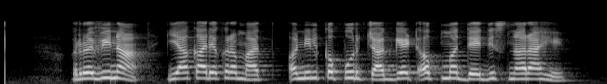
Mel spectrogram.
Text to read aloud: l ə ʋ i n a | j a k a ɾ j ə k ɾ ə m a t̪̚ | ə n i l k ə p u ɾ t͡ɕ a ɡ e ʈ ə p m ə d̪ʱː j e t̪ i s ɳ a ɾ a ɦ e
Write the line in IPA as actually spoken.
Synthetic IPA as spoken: ɾ ə ʋ i n a | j a k a ɾ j ə k ɾ ə m a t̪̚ | ə n i l k ə p u ɾ t͡ɕ a ɡ e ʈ ə p m ə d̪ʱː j e d̪ i s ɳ a ɾ a ɦ e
